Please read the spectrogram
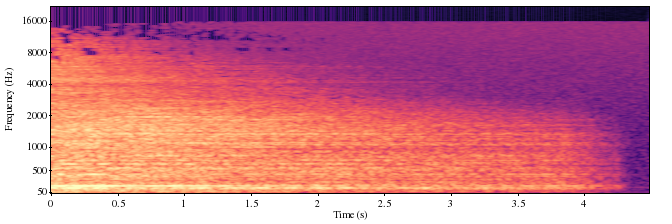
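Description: The closing hit of a news-style intro theme ringing out as a sustained low drone and noisy wash, fading steadily and cutting off at the end.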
